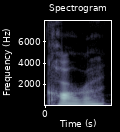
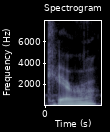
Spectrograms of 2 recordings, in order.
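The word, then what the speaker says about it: Kara: We then get confirmation that her name will be pronounced Cara instead of Carara.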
